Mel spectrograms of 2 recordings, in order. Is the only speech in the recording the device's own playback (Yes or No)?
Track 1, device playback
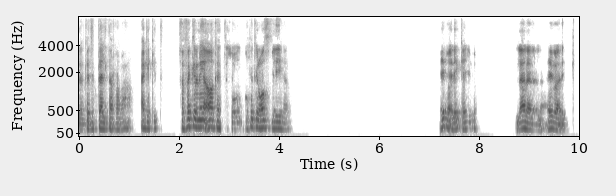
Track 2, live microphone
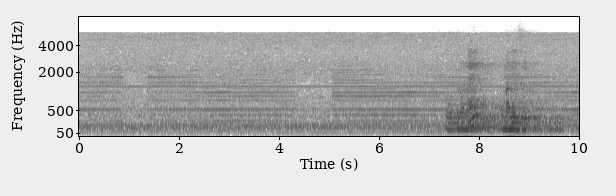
No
